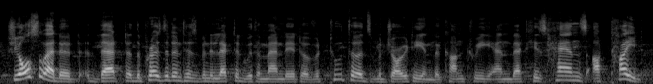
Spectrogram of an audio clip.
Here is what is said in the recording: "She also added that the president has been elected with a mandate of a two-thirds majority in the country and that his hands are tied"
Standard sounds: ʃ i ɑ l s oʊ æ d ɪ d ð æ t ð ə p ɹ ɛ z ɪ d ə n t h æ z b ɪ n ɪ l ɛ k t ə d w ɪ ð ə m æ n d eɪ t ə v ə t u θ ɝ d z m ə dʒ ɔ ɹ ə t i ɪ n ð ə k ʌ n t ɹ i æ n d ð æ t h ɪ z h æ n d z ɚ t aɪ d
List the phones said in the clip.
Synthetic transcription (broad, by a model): ʃ i ɑ l s oʊ æ d ɪ d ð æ t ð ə p ɹ ɛ z ɪ d ə n t h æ z b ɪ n ɪ l ɛ k t ə d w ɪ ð ə m æ n d eɪ t ə v ə t u t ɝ d z m ə dʒ ɔ ɹ ə t i ɪ n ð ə k ʌ n t ɹ i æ n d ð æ t h ɪ z h æ n d z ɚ t aɪ d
